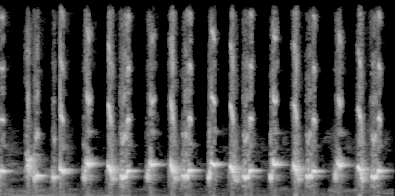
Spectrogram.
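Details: Sooty-headed bulbul singing on a lure track meant to trigger singing: crisp paired and tripled bubbly notes in quick succession, about three bursts per second, with clean silence between them.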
